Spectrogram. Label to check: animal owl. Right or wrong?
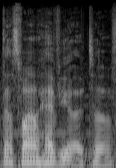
Wrong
